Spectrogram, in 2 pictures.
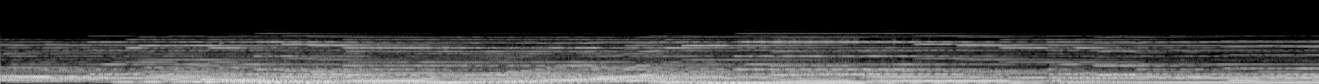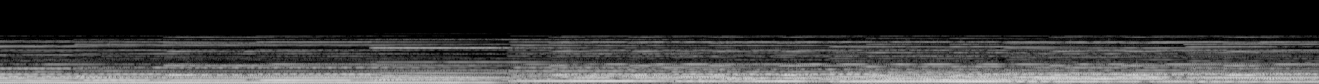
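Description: Sampled vintage Thomas console organ through a Leslie speaker, played as held, slowly changing chords over a sustained low bass. In the first few seconds a low pitch sweeps down and back up.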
